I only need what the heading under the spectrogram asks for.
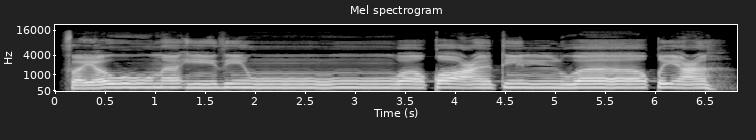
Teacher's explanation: قاف حروف مستعلیہ میں سے ہے، قاف کو موٹا پڑھا جائے گا اور آخر میں گول تا ہے، جب اس کے اوپر وقف کرتے ہیں تو گول تا ہا بن جاتی ہے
